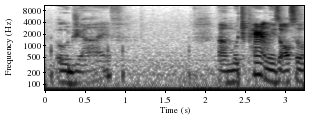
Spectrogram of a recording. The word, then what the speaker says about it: ogive: look like o and I might as well spell it for you o Jive um which apparently is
